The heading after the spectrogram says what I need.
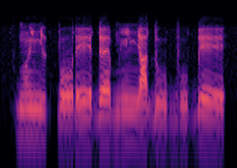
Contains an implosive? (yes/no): yes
